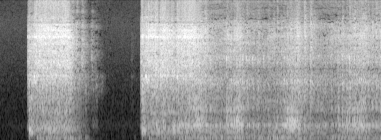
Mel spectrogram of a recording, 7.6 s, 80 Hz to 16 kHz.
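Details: Motorhispania RX50 Racing (Peugeot XR6) two-stroke moped, started on choke after side stand replacement with cooling still to sort: brief burst that dies, then restart into buzzy, wavering, surging idle; runs rough and needs choke, cause unknown.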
